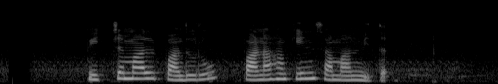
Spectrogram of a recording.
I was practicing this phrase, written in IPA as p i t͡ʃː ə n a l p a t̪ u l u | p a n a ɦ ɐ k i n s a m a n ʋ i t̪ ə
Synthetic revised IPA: p i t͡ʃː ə m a l p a d̪ u ɾ u | p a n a ɦ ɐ k i n s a m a n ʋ i t̪ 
